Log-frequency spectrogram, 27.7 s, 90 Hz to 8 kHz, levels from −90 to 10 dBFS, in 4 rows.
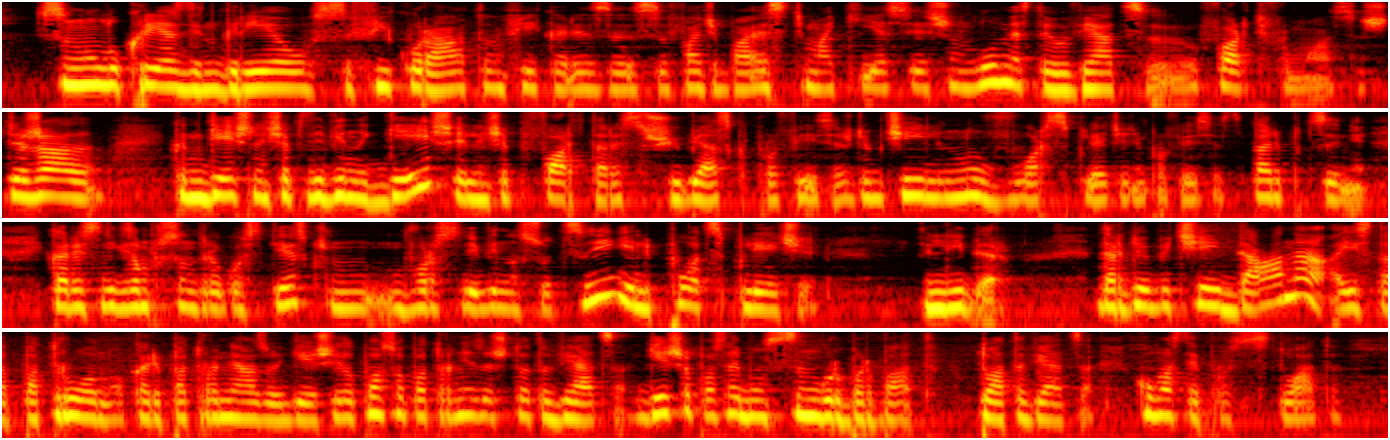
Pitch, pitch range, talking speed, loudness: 215 Hz, 205-230 Hz, 220 wpm, -23 LUFS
